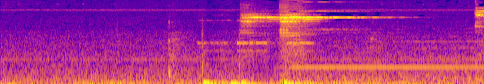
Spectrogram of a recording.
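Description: A bright game chime sounds.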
